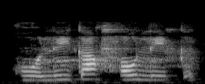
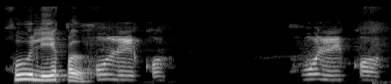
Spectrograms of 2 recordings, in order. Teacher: موٹا قاف ہے، اور ہم نے یہاں پہ قلقلہ بھی کرنا ہے اسے ساکن کرتے ہوئے، اور قاف کو موٹا بھی ادا کرنا ہے۔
